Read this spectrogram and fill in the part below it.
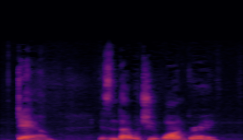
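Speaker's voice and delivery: plain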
